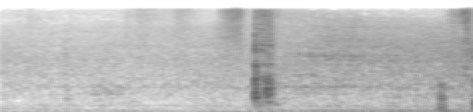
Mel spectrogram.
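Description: A screwdriver taps against hard plastic.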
